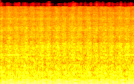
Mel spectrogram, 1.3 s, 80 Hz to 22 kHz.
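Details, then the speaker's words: 1968 Ford F250 390 FE V8 after Pertronix Ignitor replaced the points, timing advanced slightly for altitude: smooth, even idle around 650 rpm with a steady low beat, no knocks or misses; running well. "This is the way it's supposed to sound. Where's my RPMs at? Yeah, around 650."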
